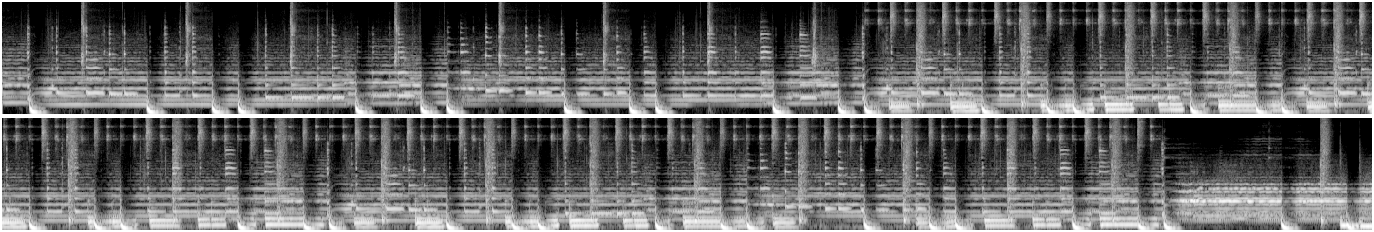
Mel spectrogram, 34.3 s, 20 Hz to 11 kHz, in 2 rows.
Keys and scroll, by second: 0.6 ctrl+alt+z, 2.4 space, 3.0 ctrl+space, 4.7 ], 5.4 [, 10.5 ctrl+alt+z, 13.7 space, 14.4 space, 15.5 space, 16.0 ctrl+s, 17.7 F10, 20.6 space, 23.9 Escape.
